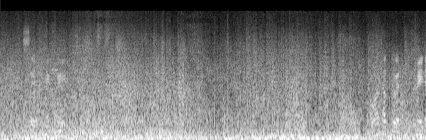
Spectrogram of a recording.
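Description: Rocket explosions and weapon fire from the mobile robot combat game War Robots on Android, a dense, continuous barrage of booms and blasts filling the whole stretch at steady loudness, with someone talking over it.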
